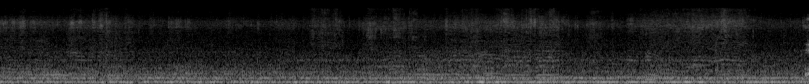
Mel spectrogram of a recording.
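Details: Honey bee. Many honey bees hum together in a continuous low drone that holds a steady pitch throughout. A faint airy hiss rides above the buzzing wings.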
